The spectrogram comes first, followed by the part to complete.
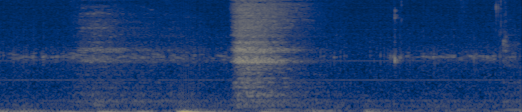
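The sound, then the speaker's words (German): A man gives a single exasperated huff, a short breathy snort pushed out through the nose, soft, standing alone against a quiet low rumble with no talking. “Da schnauft er.”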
